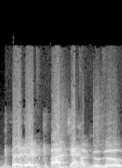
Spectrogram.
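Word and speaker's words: Kajagoogoo: Well, what is the proper pronunciation of the band's name? Is it Kaja? – Kaja Gugu. – Kaja Goo Goo. – Is that really it? Kaja Goo Goo to you too, sir.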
